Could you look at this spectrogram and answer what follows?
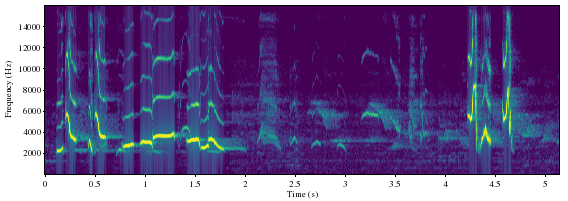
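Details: Oriental magpie-robin song to encourage a quiet bird to sing: a rapid opening run of sharp chips and wavering whistles, then softer scattered notes and a final pair of high, piercing squeaks.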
